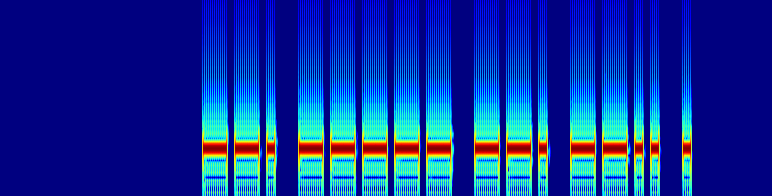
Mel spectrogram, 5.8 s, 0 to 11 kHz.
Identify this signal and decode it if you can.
Morse code, heard as a keyed tone, about 21 wpm, 700 Hz. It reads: G0GZE
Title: DXCC-100 Call Signs - 5 Characters - Repeated 3x - 20wpm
